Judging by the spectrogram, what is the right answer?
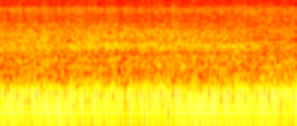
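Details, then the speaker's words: Chevrolet Celta engine after water pump replacement: smooth steady idle, even low hum, no metallic rattle or grinding from the front of the engine. The earlier noise came from the broken water pump, not the alternator bearing. "aí galera acabou o barulho tá zero bala agora o motor celtinha relóginho"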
